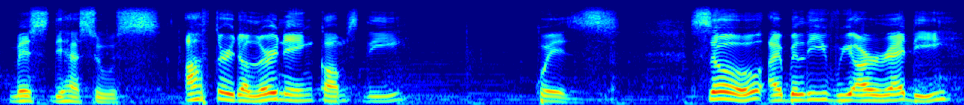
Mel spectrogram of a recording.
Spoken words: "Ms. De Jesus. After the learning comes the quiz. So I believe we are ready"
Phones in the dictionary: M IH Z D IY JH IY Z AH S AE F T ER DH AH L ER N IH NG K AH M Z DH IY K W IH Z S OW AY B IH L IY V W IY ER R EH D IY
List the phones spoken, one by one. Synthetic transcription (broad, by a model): M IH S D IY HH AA S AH S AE F T ER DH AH L ER N IH NG K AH M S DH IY K W IH Z S OW AY B IH L IY V W IY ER R EH D IY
